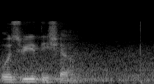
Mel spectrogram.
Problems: none marked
